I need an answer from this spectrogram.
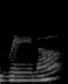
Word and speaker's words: Rayna: and her i like if you call me reina but you can also call me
